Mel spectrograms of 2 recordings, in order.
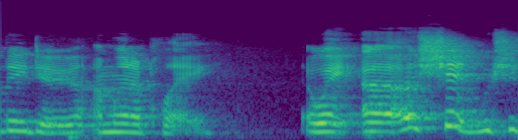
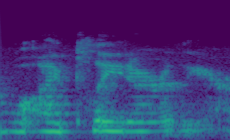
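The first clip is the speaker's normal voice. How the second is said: stage whisper; 10 dB quieter than usual. Pretend. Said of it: "I should do a stage whisper so they can hear".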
